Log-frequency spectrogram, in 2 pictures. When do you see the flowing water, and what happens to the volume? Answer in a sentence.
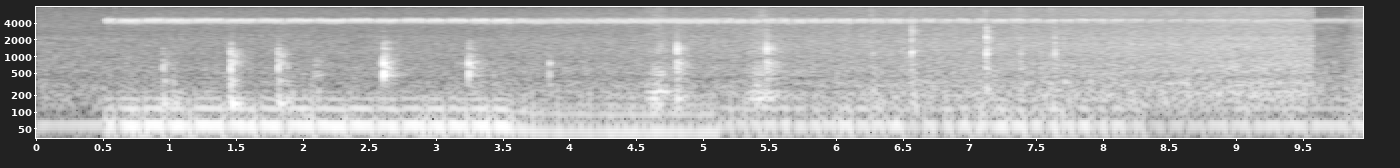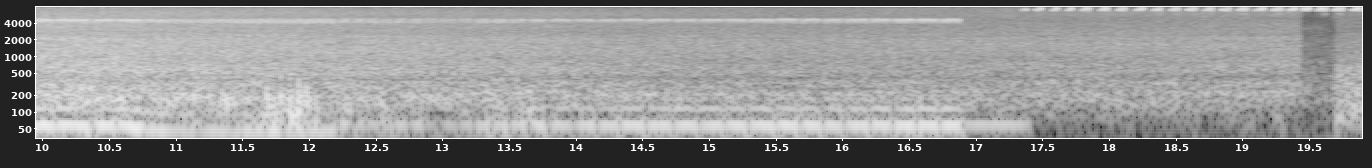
The flowing water can be heard from 0.0 to 19.8 s, getting louder then quieter.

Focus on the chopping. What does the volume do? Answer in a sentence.
The loudness of the chopping stays about the same.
